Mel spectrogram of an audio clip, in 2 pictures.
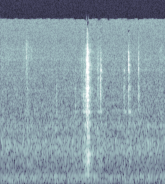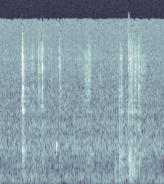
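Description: Small irregular clicks and taps of metal lead posts being pushed into the drilled holes of the terminal strips on the case lid. The sharpest click comes a little under two seconds in, with a cluster of softer taps near the end.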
